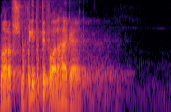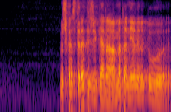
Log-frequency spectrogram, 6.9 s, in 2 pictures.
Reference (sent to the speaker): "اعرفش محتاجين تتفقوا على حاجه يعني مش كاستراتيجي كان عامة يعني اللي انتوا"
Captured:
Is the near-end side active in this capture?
No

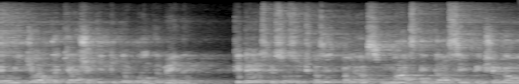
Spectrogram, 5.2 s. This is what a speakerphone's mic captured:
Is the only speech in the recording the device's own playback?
Yes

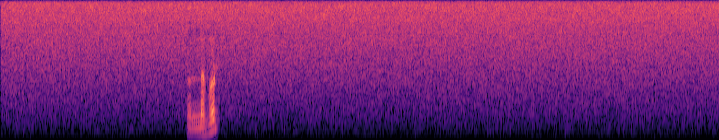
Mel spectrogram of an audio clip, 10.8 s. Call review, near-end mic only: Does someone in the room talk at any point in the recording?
Yes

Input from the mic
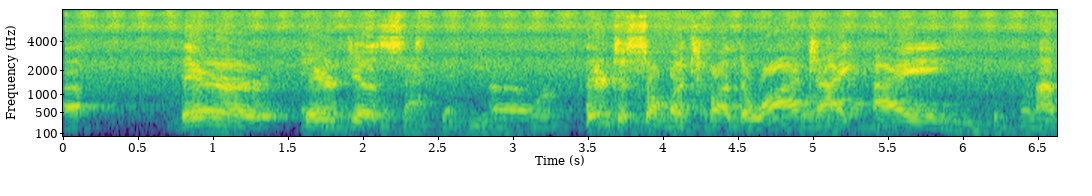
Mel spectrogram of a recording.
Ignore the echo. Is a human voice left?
Yes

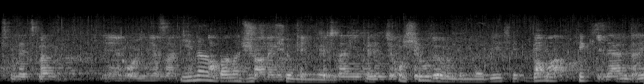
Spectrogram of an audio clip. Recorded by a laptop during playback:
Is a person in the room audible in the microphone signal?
Yes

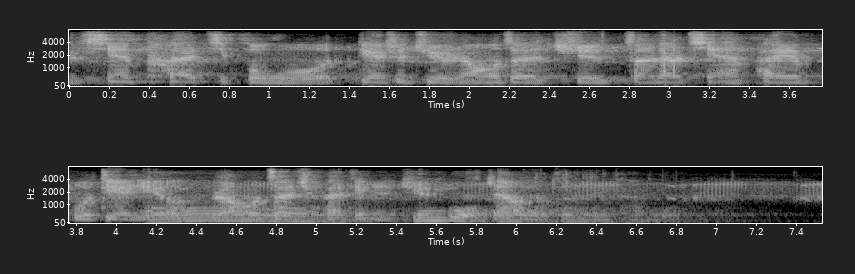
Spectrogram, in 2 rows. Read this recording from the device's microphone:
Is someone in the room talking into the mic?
Yes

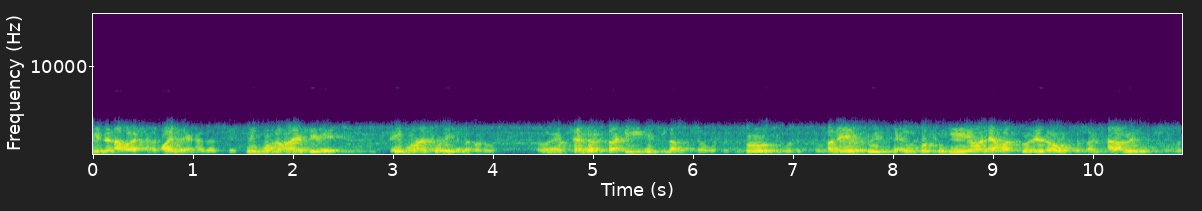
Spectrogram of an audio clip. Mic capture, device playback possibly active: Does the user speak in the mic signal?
Yes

